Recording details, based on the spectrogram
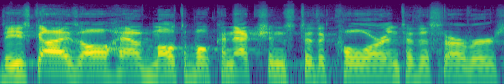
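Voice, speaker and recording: A man with a fairly high pitch and a bright, sharp tone speaks at a moderate pace. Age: 60s. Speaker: IT manager. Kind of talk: conference talk.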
